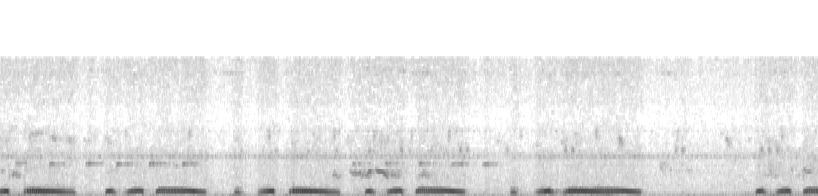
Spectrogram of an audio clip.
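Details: Spotted dove used to draw wild birds into a fight, giving loud, clear coo phrases: two short notes then a long falling croo, repeated about every two seconds, pausing briefly before resuming; a faint chirp is heard.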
